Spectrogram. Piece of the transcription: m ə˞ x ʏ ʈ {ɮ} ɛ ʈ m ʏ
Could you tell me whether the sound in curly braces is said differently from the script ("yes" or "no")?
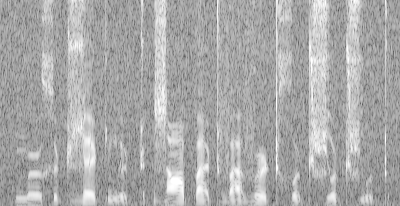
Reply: no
